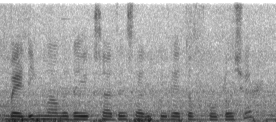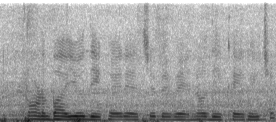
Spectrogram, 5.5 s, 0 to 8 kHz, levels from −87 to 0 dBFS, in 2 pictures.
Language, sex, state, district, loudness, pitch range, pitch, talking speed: Gujarati, female, Gujarat, Gandhinagar, -18 LUFS, 185-200 Hz, 195 Hz, 205 wpm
